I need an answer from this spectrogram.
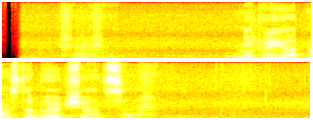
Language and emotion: Russian, sad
